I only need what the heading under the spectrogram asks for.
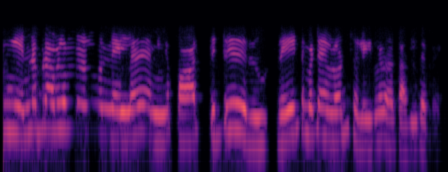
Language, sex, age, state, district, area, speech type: Tamil, female, 18-30, Tamil Nadu, Tirunelveli, rural, conversation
